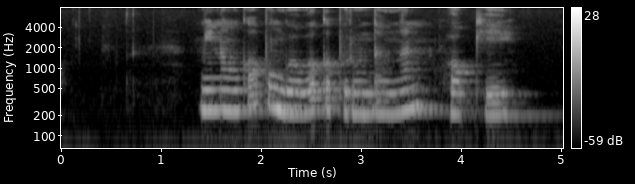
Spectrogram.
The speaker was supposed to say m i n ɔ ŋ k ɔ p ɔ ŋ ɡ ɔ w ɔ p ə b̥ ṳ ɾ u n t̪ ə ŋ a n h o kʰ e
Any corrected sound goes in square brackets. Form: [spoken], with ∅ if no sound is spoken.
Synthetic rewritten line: m i n ɔ ŋ k ɔ p [u] ŋ ɡ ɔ w ɔ [k] ə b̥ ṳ ɾ u n t̪ ə ŋ a n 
